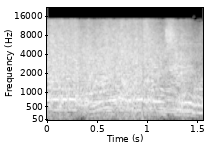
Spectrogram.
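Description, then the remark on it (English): A loud, continuous roar of a revving drift car engine with a harsh, hissing tire squeal layered over it, sustained for the whole moment, as the car initiates a drift on a qualifying run. “So here he goes as he initiates.”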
